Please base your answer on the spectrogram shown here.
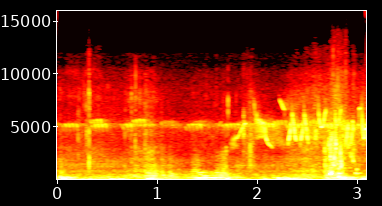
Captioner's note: creaking; fish splashing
